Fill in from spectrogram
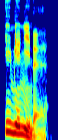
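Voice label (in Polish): "imieniny", Polish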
